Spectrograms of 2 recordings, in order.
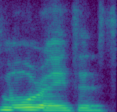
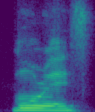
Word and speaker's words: mores: D from moay um which is a Latin word so apologies to everybody who's asked me how to say it it's mores Moray um and it means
